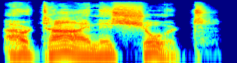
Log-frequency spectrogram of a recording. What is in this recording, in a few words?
Male Tauren Time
